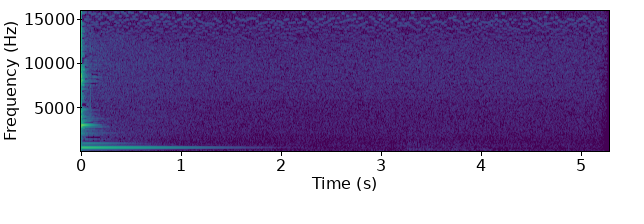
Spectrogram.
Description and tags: I sampled a Kalimba with two RHØDE NT5 into an EDIROL UA-25. Actually Stereo, because i couldn't decide wich Mic I should use...
african, bb, kalimba, note, pitch, short, sound, unprocessed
